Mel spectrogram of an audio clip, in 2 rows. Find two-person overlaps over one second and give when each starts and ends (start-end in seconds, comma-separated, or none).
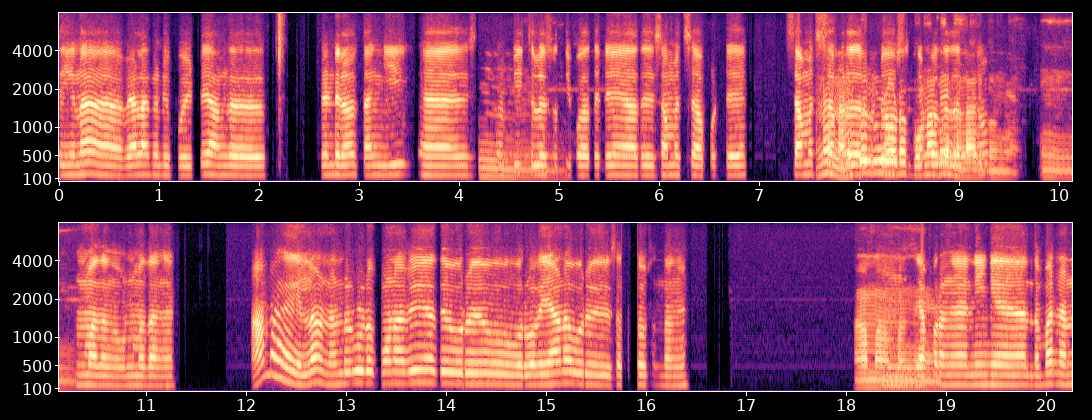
7.6-9.3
